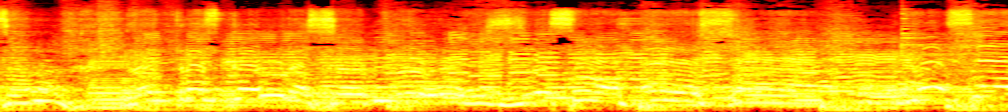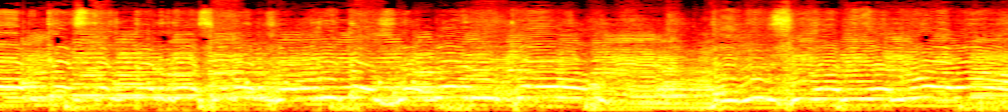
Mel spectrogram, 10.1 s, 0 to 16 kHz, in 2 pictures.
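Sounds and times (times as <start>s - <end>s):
band playing dance music: 0.0s - 10.0s.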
